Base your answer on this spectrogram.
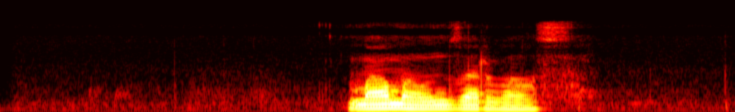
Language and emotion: Russian, neutral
